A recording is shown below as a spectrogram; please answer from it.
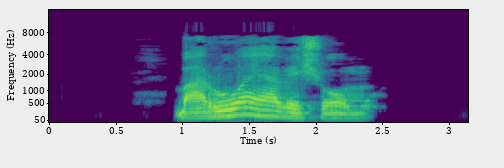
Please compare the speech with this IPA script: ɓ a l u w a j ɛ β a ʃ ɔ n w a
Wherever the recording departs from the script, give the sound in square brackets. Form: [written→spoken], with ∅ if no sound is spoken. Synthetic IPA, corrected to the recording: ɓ a [l→ɾ] u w a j [ɛ→a] β [a→ɛ] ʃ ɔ [n→m] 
